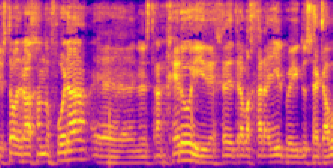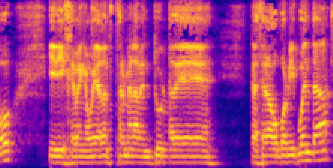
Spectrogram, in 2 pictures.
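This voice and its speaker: A man's voice over noticeable background noise. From Alicante, Spain. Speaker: game programmer and designer. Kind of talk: casual interview.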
